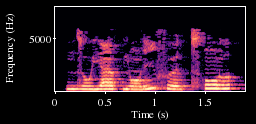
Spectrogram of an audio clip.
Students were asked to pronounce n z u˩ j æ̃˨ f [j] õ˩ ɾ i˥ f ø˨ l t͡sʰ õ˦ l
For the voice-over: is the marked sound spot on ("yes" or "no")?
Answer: yes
